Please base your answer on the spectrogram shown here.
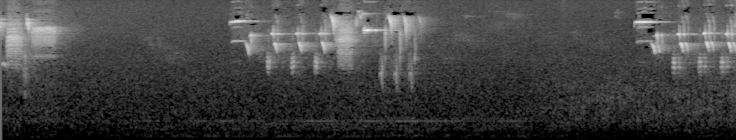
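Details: Song sparrow song, recorded near a cottage at eight in the morning: bright repeated introductory notes followed by a rapid buzzy trill and tumbling chirps, songs separated by about two seconds of silence.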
